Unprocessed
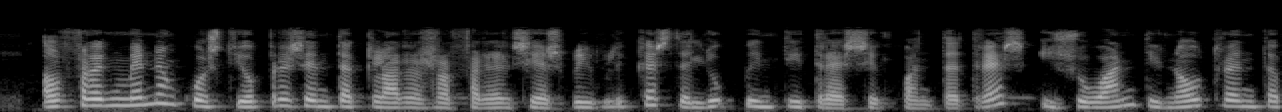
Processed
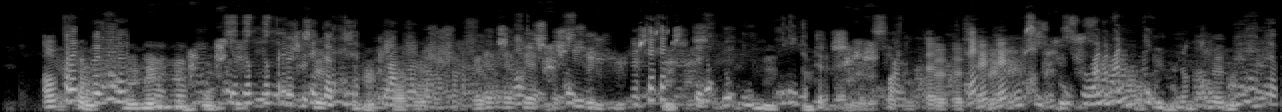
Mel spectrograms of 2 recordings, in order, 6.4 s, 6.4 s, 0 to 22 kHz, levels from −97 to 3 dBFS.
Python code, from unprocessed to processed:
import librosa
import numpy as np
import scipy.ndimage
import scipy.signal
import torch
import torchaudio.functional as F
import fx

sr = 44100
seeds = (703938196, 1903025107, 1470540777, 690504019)

y = fx.rev_gated(x, sr, seeds[0], gate_ms=200, shape='rising', drr_db=7.5)
y = fx.granulator(y, sr, seeds[1], grain_ms=100.0, per_s=20.0, spray_ms=100.0, spread_st=12)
